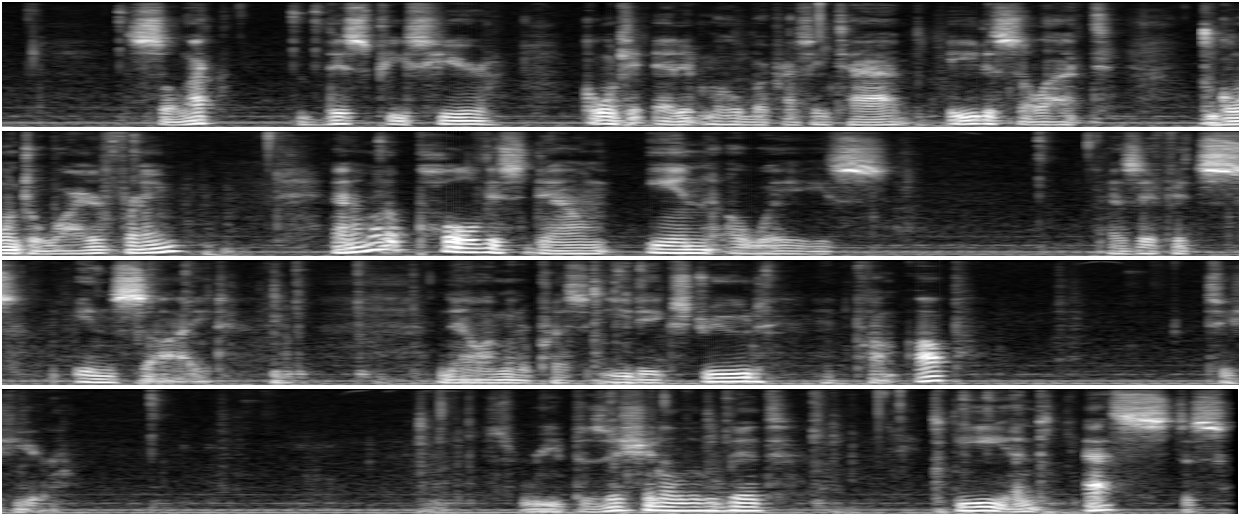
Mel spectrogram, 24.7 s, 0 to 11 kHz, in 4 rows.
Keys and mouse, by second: 0.6 click, 1.5 click, 3.1 Tab, 4.6 a, 6.1 z, 8.1-11.4 drag, 13.2 shift+middle click, 14.0 shift+middle click, 15.4 e, 15.5-19.3 drag, 20.8-21.8 shift+middle drag, 22.2 shift+middle click, 23.3 e, 23.4 click, 23.8 s.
